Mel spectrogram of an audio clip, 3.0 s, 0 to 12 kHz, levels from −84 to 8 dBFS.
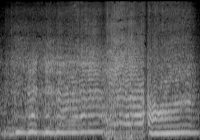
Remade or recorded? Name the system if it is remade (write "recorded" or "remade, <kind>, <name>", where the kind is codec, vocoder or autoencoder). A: remade, vocoder, Vocos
